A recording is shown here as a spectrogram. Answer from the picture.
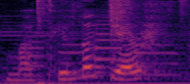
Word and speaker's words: Matilda: with beautiful hair AKA Matia and Kaye Bo and did I just pronounce mat as if I'm Swedish yes I do but I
